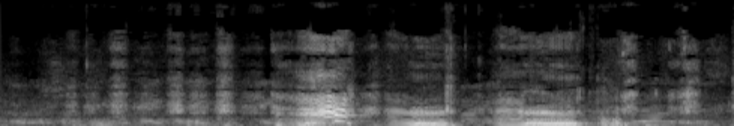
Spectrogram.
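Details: Angry Shiba Inu indoors, upset that its favourite plastic bottle cap has fallen under the sofa. Three louder, strained whining, grumbling vocal bursts about half a second apart, over a quieter background of sports commentary.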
